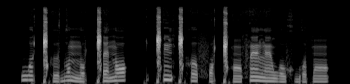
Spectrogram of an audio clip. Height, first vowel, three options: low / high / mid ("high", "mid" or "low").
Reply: mid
